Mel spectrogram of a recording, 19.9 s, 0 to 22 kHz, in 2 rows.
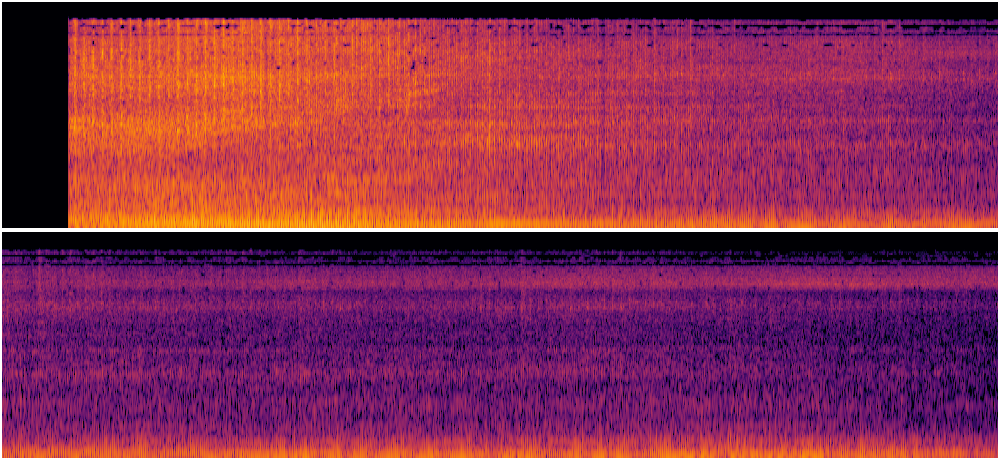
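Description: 1923 Ford Model T's four-cylinder engine running as the car drives away down the road. The sound cuts in abruptly just under a second in, is loudest for the first few seconds, then fades steadily as the car goes off into the distance.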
